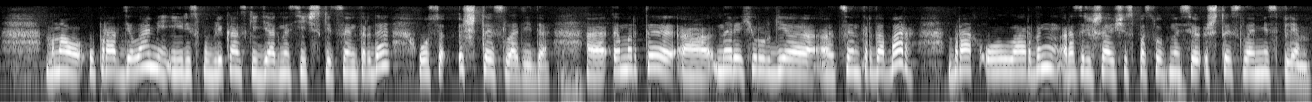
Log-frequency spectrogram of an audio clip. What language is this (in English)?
Kazakh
